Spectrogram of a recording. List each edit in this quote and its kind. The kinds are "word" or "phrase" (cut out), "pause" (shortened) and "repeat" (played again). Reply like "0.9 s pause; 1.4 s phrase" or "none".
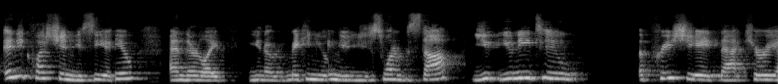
1.2 s phrase; 3.3 s word; 4.6 s pause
